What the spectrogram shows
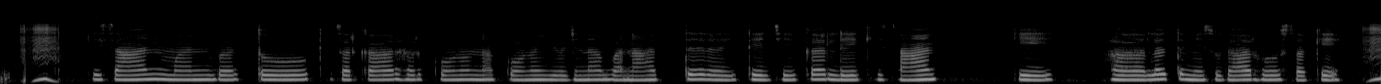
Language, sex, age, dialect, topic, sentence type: Chhattisgarhi, female, 18-24, Northern/Bhandar, agriculture, statement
